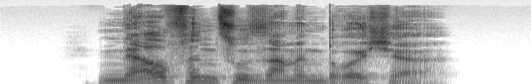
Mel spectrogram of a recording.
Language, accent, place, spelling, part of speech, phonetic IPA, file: German, Germany, Berlin, Nervenzusammenbrüche, noun, [ˈnɛʁfn̩t͡suˌzamənbʁʏçə], De-Nervenzusammenbrüche.ogg
- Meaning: nominative/accusative/genitive plural of Nervenzusammenbruch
